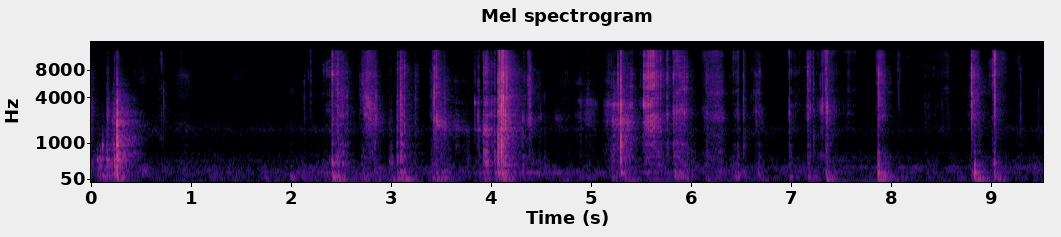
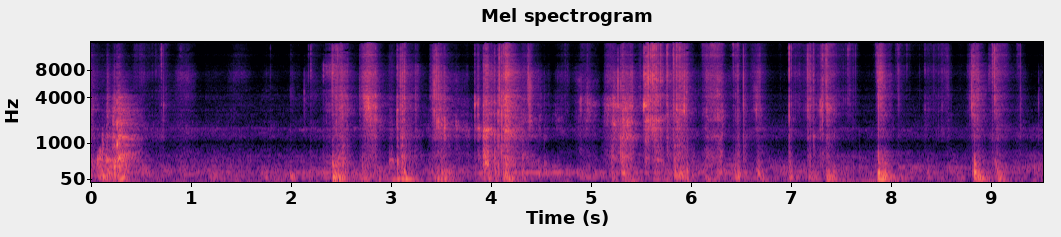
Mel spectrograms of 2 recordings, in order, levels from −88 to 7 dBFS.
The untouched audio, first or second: first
